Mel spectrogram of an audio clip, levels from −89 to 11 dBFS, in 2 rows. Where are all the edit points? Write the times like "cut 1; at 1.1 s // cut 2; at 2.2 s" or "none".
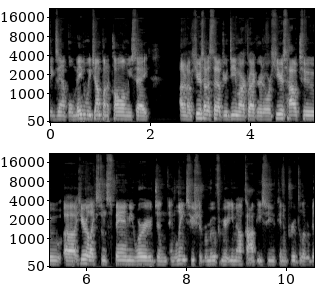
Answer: none

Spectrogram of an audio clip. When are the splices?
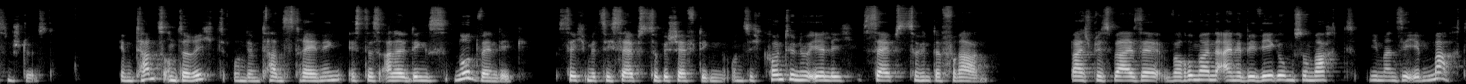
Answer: cut 1; at 1.1 s

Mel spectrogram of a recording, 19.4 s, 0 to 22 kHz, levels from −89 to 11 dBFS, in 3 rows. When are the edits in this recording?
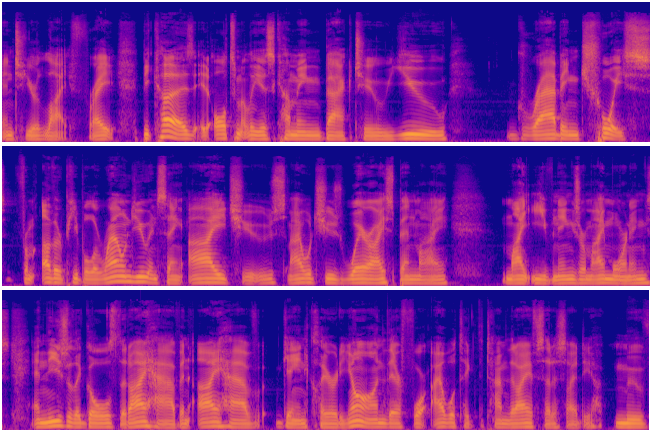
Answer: cut 1; at 9.3 s

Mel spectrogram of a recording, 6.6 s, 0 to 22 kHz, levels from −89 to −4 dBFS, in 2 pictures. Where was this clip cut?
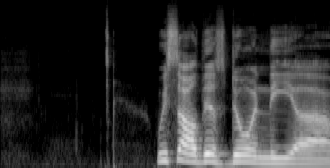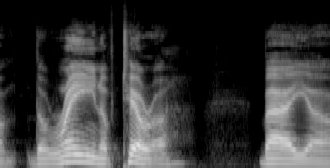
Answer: none

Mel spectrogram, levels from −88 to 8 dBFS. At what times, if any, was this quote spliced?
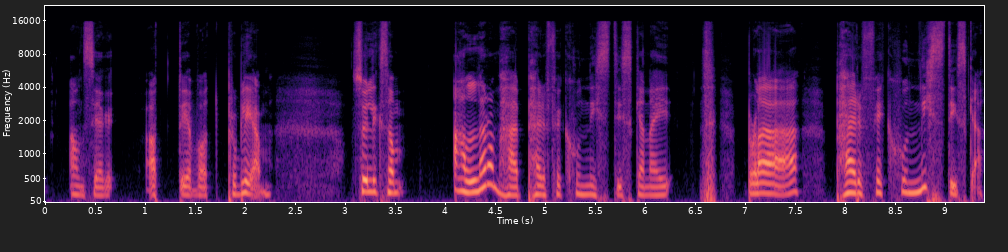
none

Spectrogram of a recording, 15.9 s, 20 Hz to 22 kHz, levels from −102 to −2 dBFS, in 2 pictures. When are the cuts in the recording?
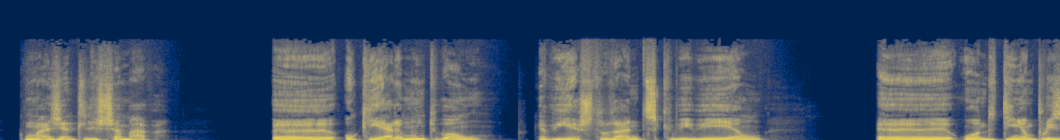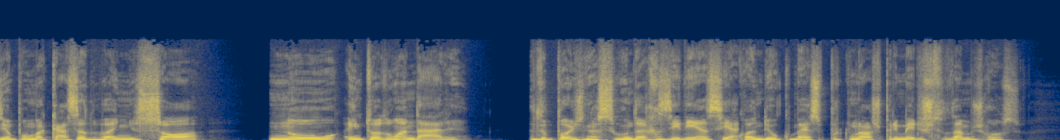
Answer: cut 1; at 11.8 s // cut 2; at 13.5 s

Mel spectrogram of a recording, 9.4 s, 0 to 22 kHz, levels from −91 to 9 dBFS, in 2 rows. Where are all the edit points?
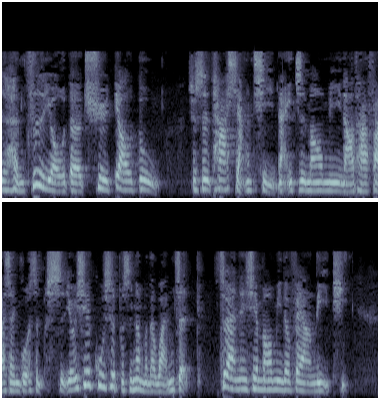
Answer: none

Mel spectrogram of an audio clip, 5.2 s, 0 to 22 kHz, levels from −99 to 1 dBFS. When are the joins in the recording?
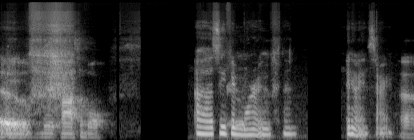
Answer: none

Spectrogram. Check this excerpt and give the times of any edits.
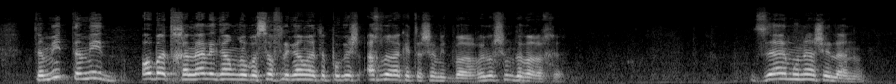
none

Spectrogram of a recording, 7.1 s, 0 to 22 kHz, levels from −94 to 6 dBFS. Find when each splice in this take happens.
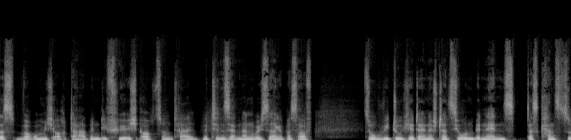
none

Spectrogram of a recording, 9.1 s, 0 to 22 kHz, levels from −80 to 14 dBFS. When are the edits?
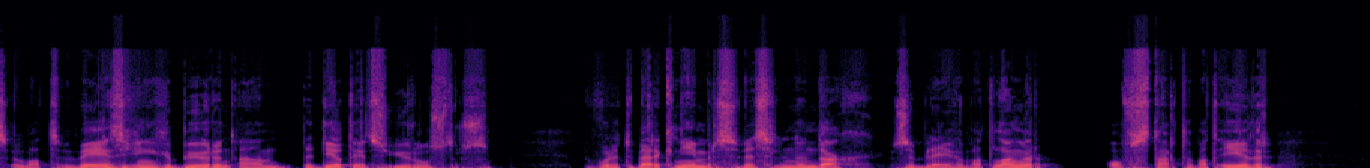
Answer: none

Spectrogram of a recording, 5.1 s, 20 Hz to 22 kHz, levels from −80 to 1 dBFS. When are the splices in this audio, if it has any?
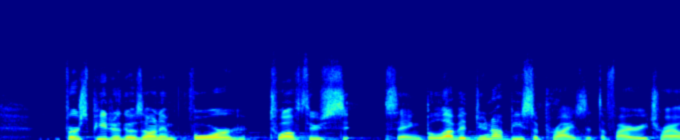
cut 1; at 0.9 s // cut 2; at 2.9 s

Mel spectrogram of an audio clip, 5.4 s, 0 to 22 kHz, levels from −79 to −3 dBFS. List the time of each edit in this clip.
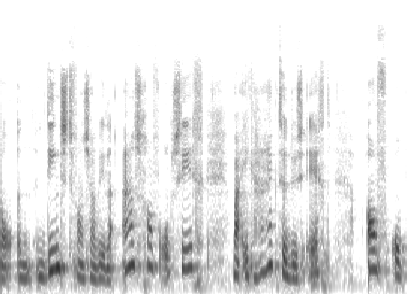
none

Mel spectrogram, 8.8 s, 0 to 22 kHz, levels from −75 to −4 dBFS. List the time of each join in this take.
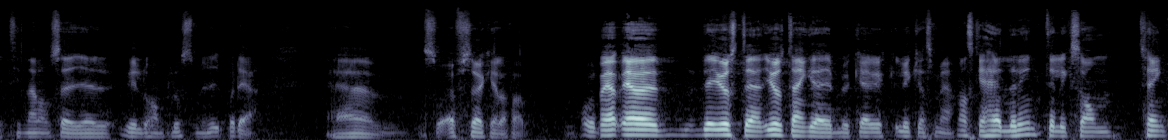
cut 1; at 4.5 s // cut 2; at 7.2 s

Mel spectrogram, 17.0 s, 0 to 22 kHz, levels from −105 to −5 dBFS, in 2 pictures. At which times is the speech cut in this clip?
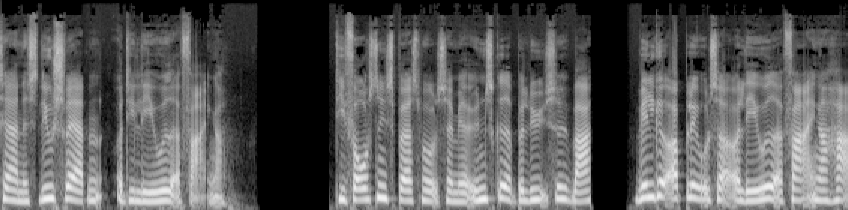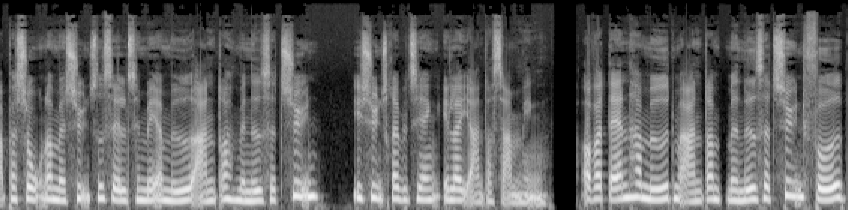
cut 1; at 14.2 s

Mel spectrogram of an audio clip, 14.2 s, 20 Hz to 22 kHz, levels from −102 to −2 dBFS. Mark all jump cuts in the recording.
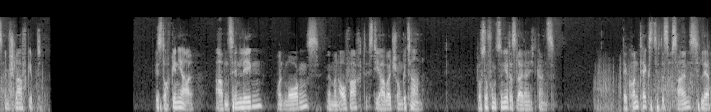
none

